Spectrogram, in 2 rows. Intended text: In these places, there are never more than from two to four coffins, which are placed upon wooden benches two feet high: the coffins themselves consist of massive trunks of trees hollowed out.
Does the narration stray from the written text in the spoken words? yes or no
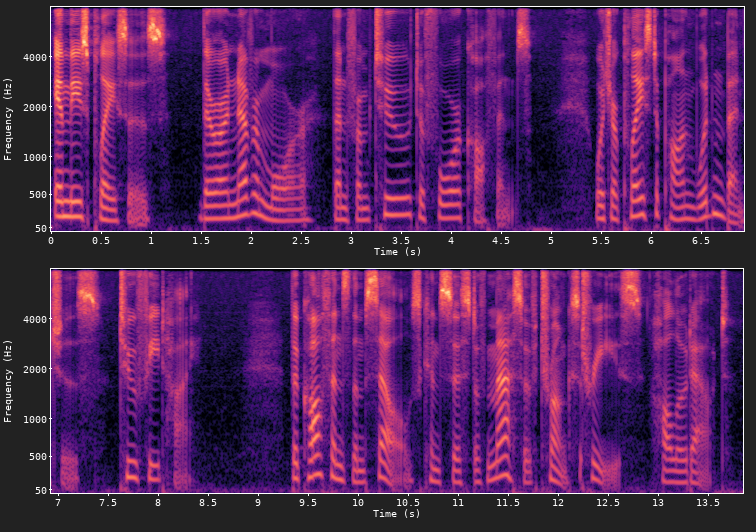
yes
